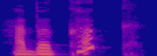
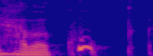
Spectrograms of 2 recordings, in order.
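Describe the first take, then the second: First: The last syllable rhymes with 'duck'. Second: The last syllable rhymes with 'book'. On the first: "there are more ways to pronounce Habakkuk's name than I ever imagined, including HabaCUK" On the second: "and HabaCOOK"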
